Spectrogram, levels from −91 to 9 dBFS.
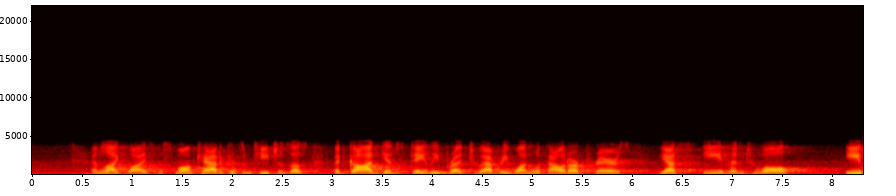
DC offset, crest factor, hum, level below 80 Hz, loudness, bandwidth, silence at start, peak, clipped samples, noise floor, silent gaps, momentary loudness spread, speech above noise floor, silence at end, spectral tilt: under 0.1%; 18 dB; none; -60 dBFS; -32 LUFS; 4.6 kHz; 0.05 s; -14 dBFS; under 0.1%; -54 dBFS; none; 10 LU; 23 dB; 0 s; -10 dB/octave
